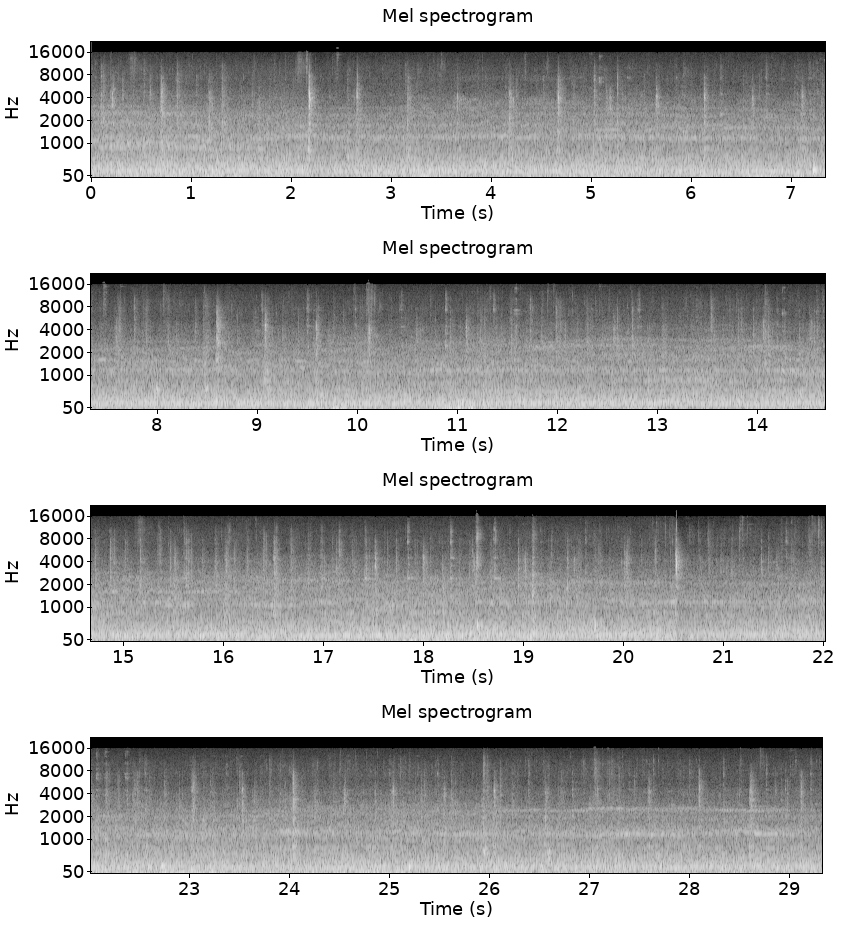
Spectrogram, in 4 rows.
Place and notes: {"title": "Ved Fjorden, Struer, Danmark - Struer Harbor sound of heavy wind and sailboats", "date": "2022-09-29 12:30:00", "description": "Heavy wind and sounds from sailboats mast. Recorded with rode NT-SF1 Ambisonic Microphone. Øivind Weingaarde", "latitude": "56.49", "longitude": "8.59", "altitude": "1", "timezone": "Europe/Copenhagen"}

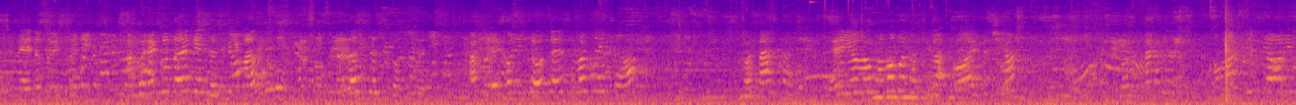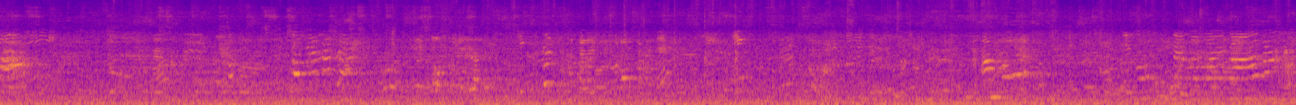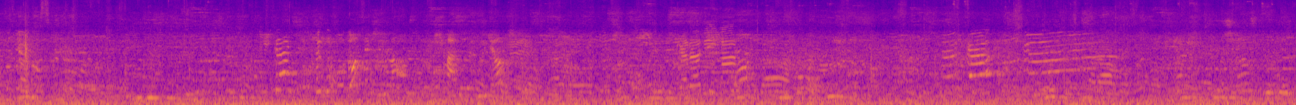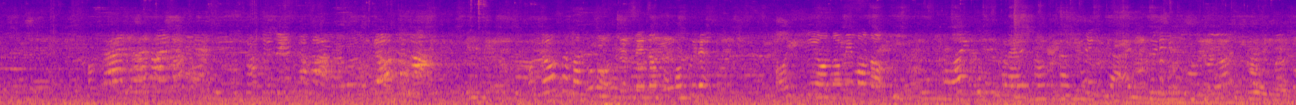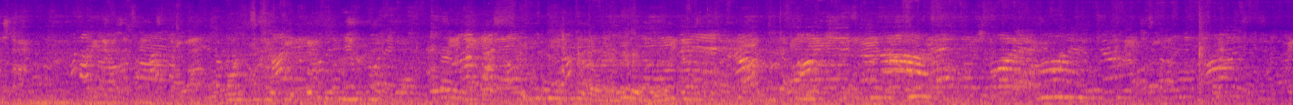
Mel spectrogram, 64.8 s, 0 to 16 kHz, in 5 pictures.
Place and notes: {"title": "tokyo, akihabara, street atmosphere", "date": "2010-07-27 15:11:00", "description": "maid and manga action on the streets trying to get customers for their shops and/or cafes\ninternational city scapes - social ambiences and topographic field recordings", "latitude": "35.70", "longitude": "139.77", "altitude": "16", "timezone": "Asia/Tokyo"}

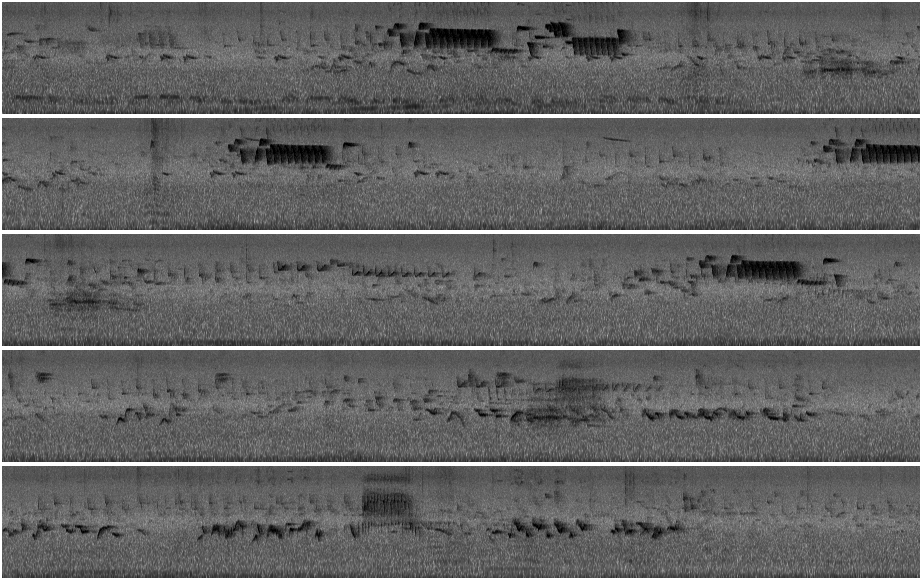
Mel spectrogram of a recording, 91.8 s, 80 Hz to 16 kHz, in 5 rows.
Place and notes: {"title": "ST Léonard", "date": "2011-04-22 16:15:00", "description": "a little path surrounded by trees, birds and insects.", "latitude": "50.70", "longitude": "1.62", "altitude": "23", "timezone": "Europe/Paris"}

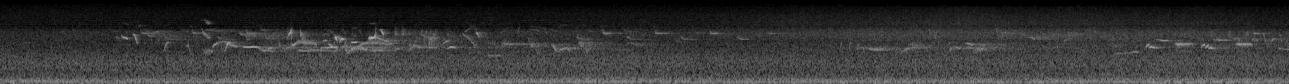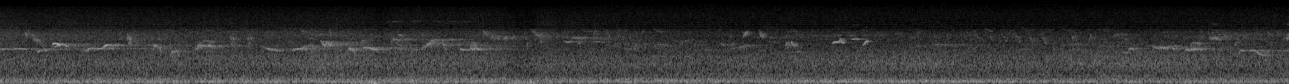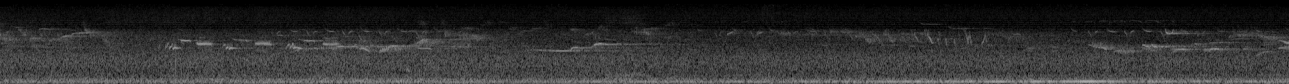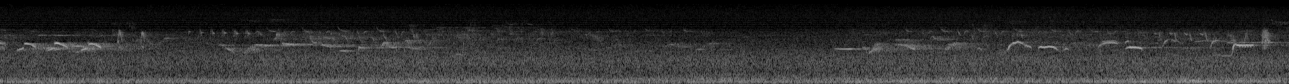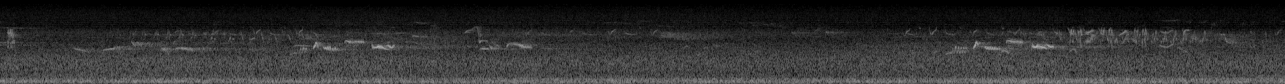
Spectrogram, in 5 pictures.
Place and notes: {"title": "Libin, Belgique - Birds and wind", "date": "2022-05-27 16:34:00", "description": "Tech Note : SP-TFB-2 binaural microphones → Olympus LS5, listen with headphones.", "latitude": "50.00", "longitude": "5.27", "altitude": "437", "timezone": "Europe/Brussels"}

